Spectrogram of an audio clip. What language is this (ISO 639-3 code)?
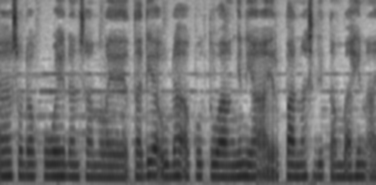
ind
